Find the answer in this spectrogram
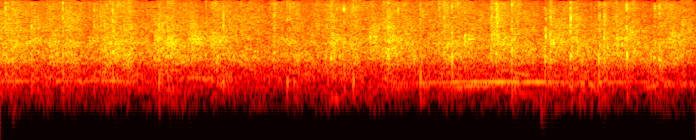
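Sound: audience applauding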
